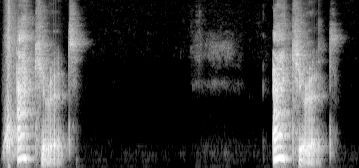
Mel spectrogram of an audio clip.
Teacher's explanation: A lot of students put the stress on the second syllable, but that's not correct. The stress here is on the first syllable.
